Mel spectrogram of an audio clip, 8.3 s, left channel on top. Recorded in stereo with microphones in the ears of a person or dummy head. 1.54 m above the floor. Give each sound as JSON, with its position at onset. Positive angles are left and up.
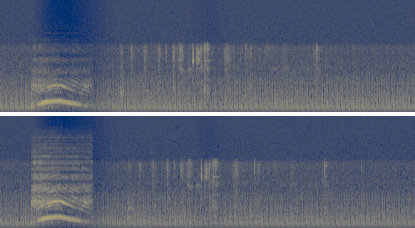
{"t": 0.6, "sound": "a blender", "side_deg": -60}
